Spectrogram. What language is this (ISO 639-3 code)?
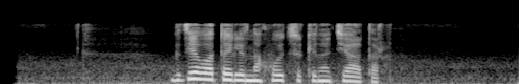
rus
